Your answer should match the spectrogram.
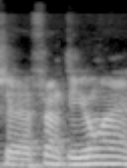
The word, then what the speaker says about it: Frank de Jonge: My name is Frank de Jonge, as Frank correctly pronounced.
